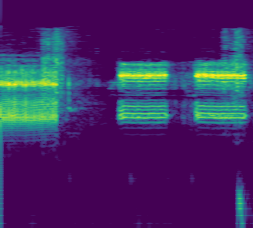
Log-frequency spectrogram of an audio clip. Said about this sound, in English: Oh, it's busy again. Operator, the line is busy.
